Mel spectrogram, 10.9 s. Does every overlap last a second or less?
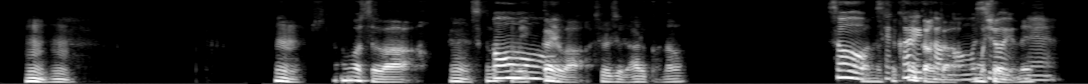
No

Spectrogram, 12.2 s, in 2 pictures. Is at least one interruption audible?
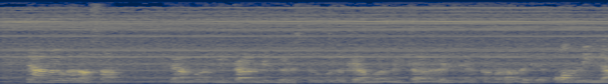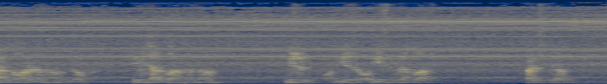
No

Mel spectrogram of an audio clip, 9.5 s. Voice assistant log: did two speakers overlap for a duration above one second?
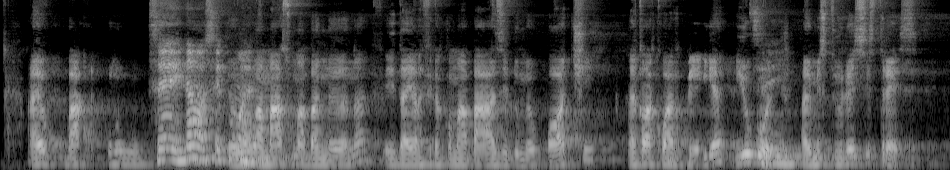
No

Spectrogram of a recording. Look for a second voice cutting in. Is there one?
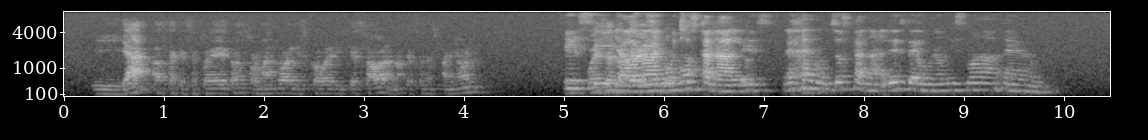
Yes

